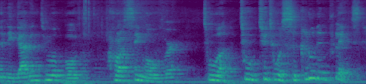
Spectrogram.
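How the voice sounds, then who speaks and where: Amid noticeable background noise and audible room echo, a man speaks with a high pitch and lively intonation at a moderate pace. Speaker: pastor. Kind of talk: sermon.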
